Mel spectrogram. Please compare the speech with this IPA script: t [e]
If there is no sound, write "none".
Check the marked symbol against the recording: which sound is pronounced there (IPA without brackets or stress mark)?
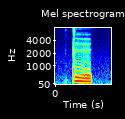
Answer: e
